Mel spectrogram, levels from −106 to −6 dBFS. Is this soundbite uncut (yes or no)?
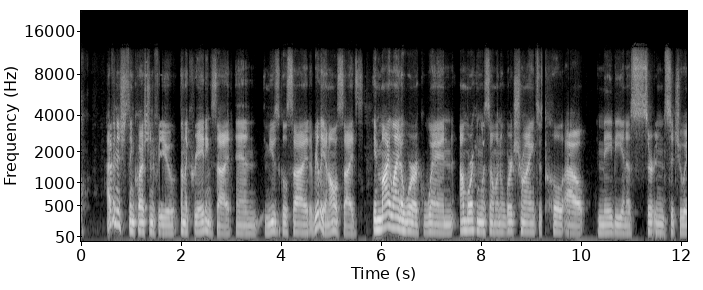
yes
